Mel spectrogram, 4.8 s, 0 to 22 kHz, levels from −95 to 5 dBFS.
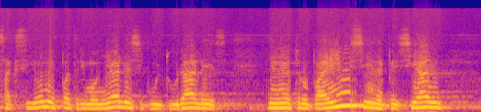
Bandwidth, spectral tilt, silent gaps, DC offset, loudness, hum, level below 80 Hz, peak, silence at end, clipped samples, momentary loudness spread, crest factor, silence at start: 16.5 kHz; -7.5 dB/octave; none; under 0.1%; -7 LUFS; none; -40 dBFS; 0 dBFS; 0 s; 4%; 8 LU; 8 dB; 0 s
